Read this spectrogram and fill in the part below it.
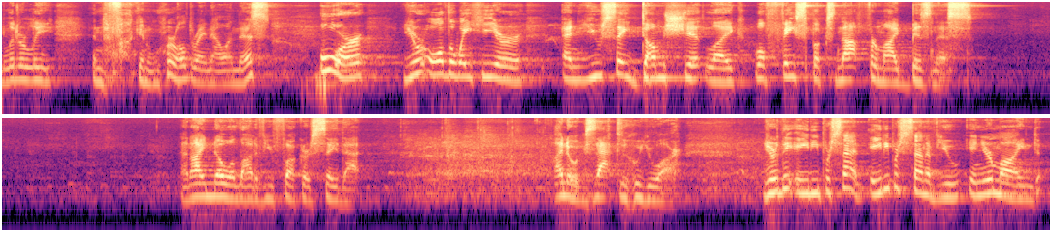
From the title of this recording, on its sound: A Keynote at IMG EXPO 2018 in New Orleans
